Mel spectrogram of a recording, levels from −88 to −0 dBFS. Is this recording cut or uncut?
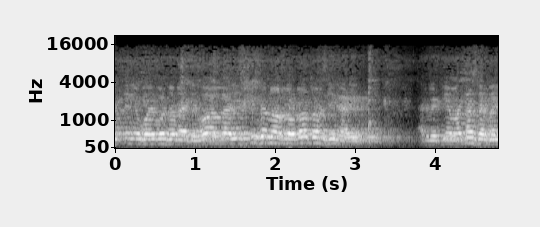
uncut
